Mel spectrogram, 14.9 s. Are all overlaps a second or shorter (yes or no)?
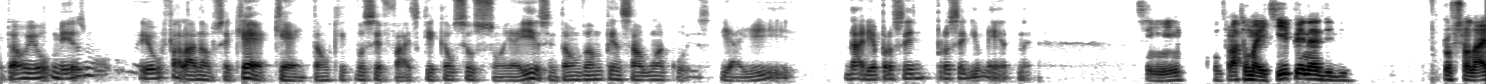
yes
